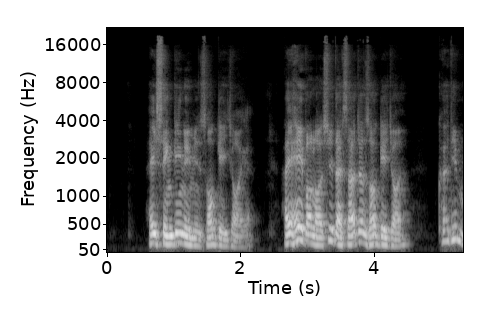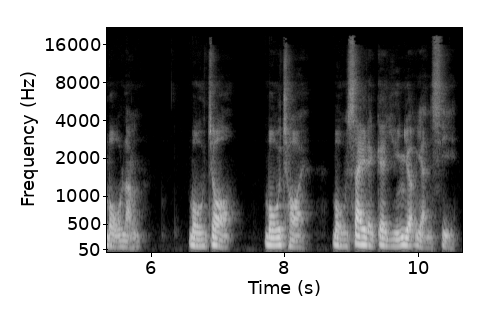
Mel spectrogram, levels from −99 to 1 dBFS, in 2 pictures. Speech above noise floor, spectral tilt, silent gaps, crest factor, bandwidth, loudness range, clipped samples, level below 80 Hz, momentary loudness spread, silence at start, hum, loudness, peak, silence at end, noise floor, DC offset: 54 dB; -7 dB/octave; none; 16 dB; 19 kHz; 6 LU; under 0.1%; -64 dBFS; 15 LU; 0.65 s; none; -23 LUFS; -8 dBFS; 0.15 s; -76 dBFS; under 0.1%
